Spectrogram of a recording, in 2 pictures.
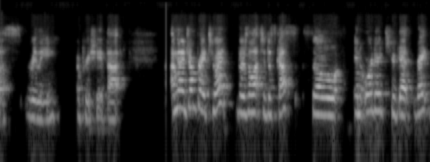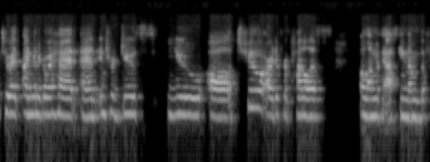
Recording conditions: video call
